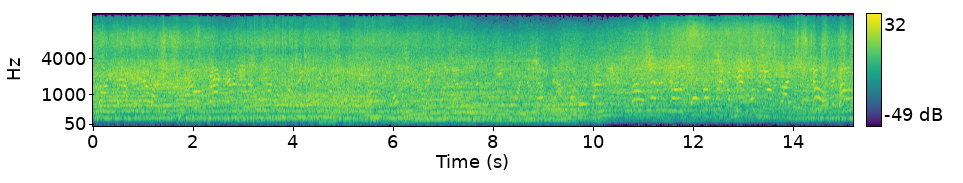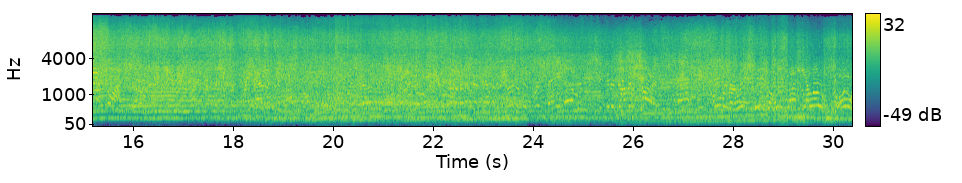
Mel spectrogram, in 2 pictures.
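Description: Several four-cylinder sport compact race cars running in a pack on a dirt oval. Their engines rise and fall in pitch, overlapping, as they rev through the corners and down the straights.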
